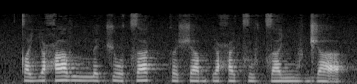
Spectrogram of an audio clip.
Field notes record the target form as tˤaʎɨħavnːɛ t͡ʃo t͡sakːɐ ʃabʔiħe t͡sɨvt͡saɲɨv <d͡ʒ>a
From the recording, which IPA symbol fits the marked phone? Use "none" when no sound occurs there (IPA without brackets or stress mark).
d͡ʒ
